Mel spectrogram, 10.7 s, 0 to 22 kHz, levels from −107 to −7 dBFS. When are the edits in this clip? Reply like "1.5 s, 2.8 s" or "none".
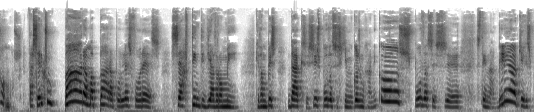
5.1 s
